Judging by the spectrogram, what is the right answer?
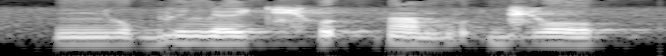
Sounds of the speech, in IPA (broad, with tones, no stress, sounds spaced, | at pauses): ɲ o˨ b i˦˨ l e˦ t͡ɕʰ ʊ˦ ʔ k ã˦˨ b ʊ˦ ʔ d͡ʑ o˦˨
